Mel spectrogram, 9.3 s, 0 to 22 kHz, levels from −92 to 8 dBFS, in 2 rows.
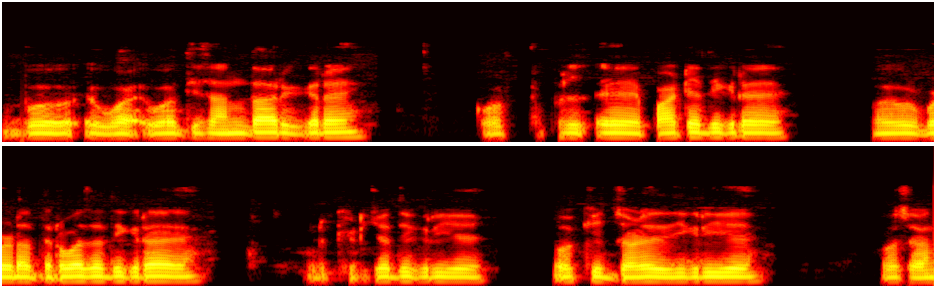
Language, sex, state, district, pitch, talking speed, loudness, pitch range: Rajasthani, male, Rajasthan, Nagaur, 95 Hz, 175 wpm, -19 LUFS, 90-100 Hz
